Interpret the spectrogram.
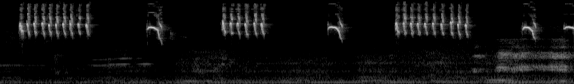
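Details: Lure recording of an excited Kolibri Ninja sunbird meant to trigger others into song. Three quick high stuttering trills, each answered by a single hooked whistle, with faint lower chatter near the end.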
